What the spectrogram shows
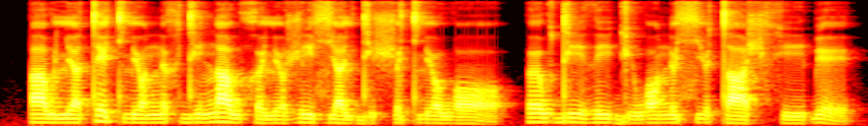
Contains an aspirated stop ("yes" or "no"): no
